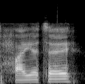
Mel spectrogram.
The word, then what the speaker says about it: Hayate: The pronunciation shows it as ha and then ya like the beginning of yatsi and then t e h. So hayate.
